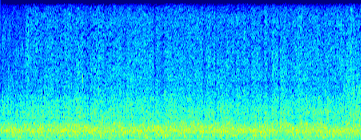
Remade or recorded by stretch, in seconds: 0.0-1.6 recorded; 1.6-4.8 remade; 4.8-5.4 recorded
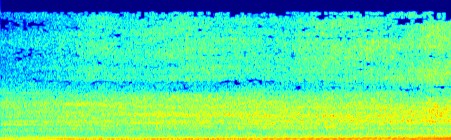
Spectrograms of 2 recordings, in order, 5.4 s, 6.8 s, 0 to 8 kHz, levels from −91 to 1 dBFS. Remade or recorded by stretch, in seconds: 0.0-1.1 recorded; 1.1-3.9 remade; 3.9-6.8 recorded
